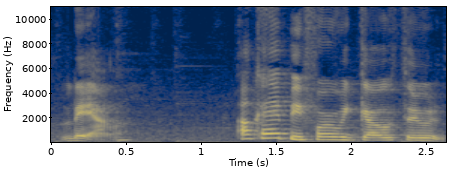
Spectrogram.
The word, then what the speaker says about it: 兩: Remember when counting things or people, we say 两 and also 200 200 2000 2000 2万 2万 we pronounce 两.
